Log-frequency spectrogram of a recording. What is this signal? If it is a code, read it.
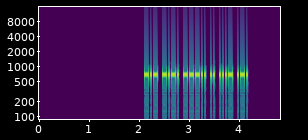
Morse code, heard as a keyed tone, about 40 wpm, 700 Hz. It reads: KC8IVR
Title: USA Call Signs - 6 Characters - Repeated 2x - 40wpm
